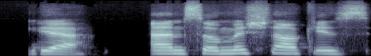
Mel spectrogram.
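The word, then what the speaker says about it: Misneach: So it's called Mishnock Festival. Mishnok. Okay. Mishnock is the Irish word for courage. Oh, okay. Um, Right. yeah. And so Mishnock it's the first year that it's happening.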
